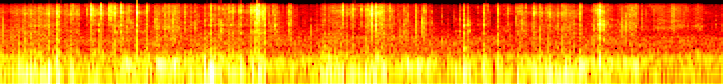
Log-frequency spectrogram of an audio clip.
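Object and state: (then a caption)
Bar of soap being scraped. A flat metal blade scrapes and carves the surface of a hand-sized, solid purple and red bar of soap held in one hand, peeling off curls and flakes. Bright, dry crackling scrapes come in a rapid run of short crunchy strokes, with a soft low rumble underneath.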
